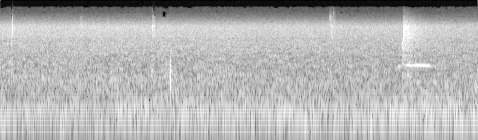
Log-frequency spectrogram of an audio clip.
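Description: Steady outdoor background hiss with a few faint clicks, and one brief high-pitched squeak about four seconds in.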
